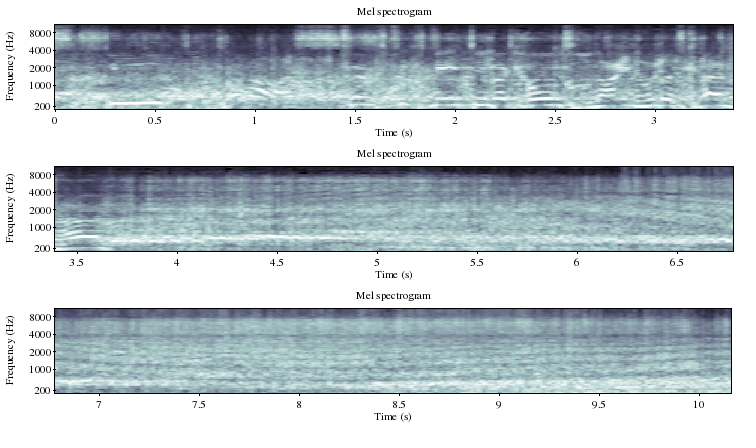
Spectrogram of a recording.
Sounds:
airplane flyby

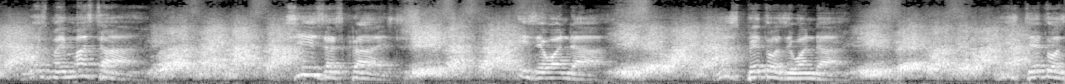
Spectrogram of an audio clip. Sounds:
Speech

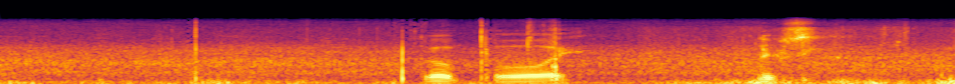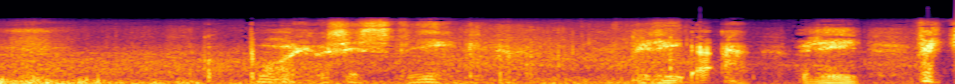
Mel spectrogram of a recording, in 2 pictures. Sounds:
Speech

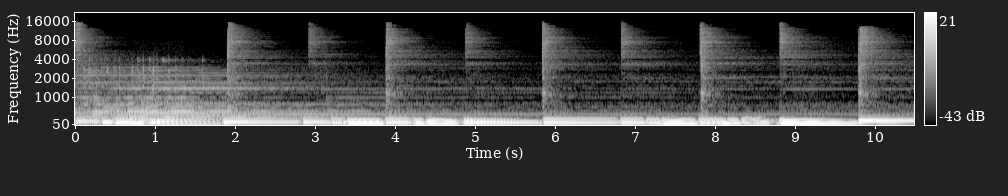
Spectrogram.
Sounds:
Music

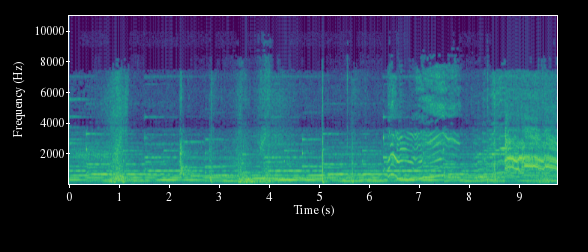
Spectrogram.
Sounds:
Music

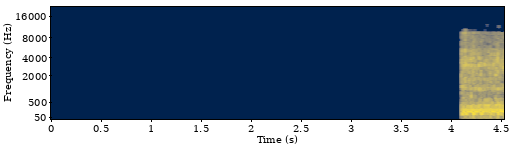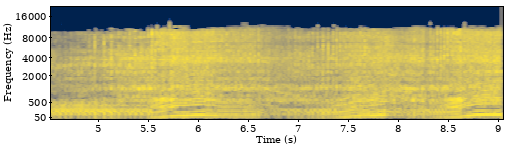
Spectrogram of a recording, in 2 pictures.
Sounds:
Chainsaw

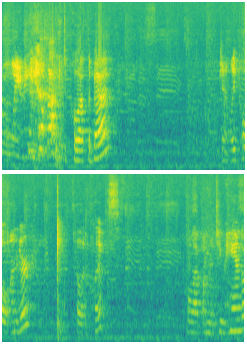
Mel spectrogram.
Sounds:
Music, Speech

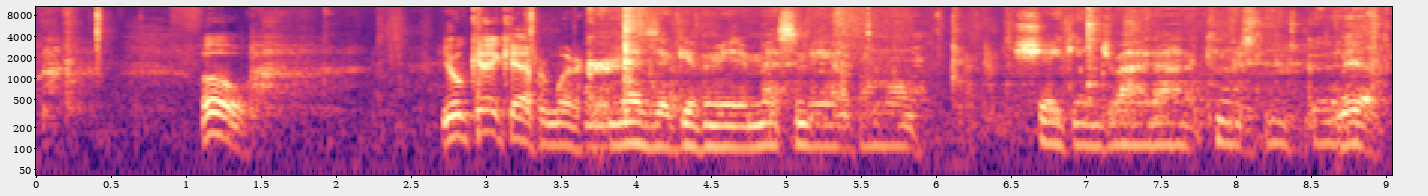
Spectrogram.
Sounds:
Speech

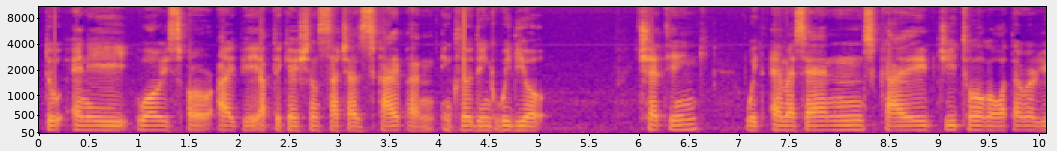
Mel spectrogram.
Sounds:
Speech

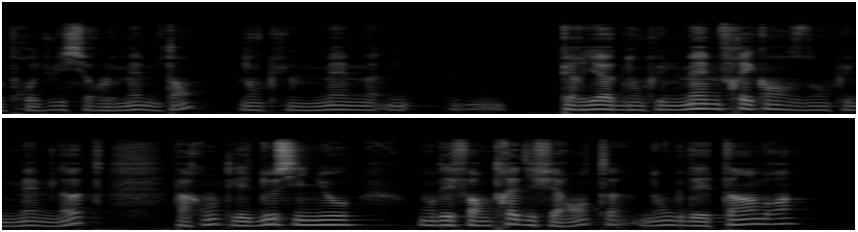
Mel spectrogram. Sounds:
reversing beeps

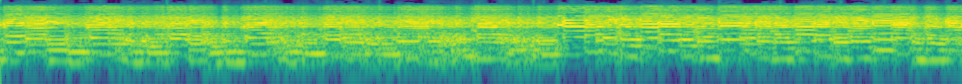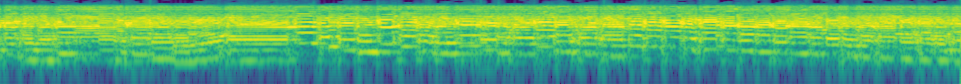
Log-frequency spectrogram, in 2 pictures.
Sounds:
Strum, Music, Guitar, Musical instrument, Acoustic guitar, Electric guitar, Plucked string instrument

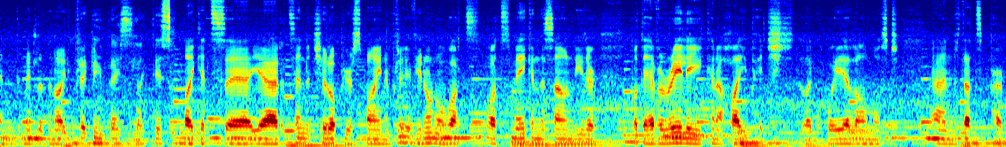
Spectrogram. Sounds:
Speech, Music

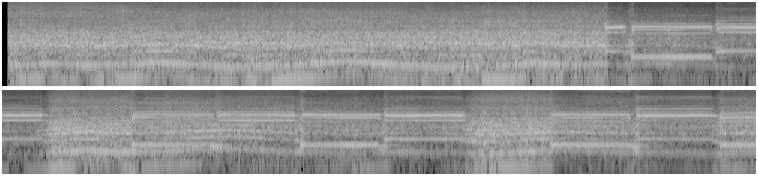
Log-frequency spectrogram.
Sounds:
Ambulance (siren), Accelerating, Vehicle

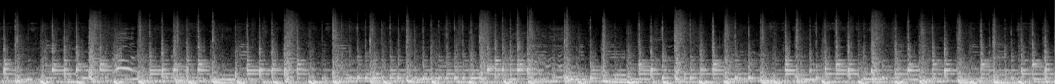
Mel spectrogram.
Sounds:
Music, Exciting music, Speech

